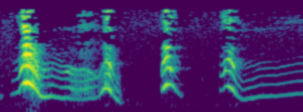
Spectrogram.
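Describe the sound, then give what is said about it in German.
A small dog barks and growls. A sharp bark slides into a rough growl, followed by three shorter, higher yapping barks, and the last one trails off in a thin, drawn-out tail. “Statt aufzuhören zu bellen, fletschte Chip die Zähne aus, Eifersucht offenbar.”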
